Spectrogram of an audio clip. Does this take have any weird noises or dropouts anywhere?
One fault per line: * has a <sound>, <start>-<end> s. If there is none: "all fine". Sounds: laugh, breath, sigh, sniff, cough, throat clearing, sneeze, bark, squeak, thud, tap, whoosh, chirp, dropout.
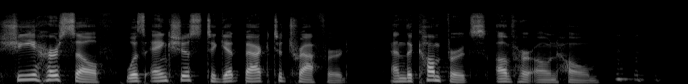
* has a laugh, 6.1-6.6 s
